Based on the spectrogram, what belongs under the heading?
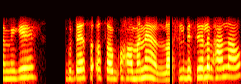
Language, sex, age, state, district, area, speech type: Assamese, female, 18-30, Assam, Lakhimpur, rural, conversation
